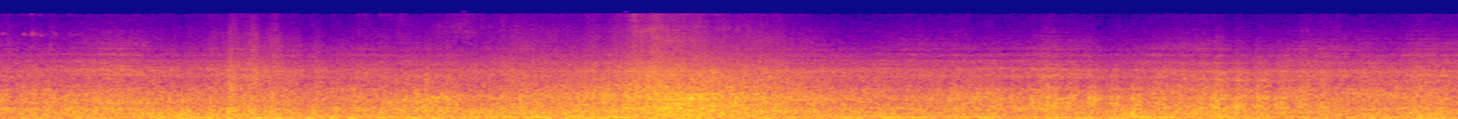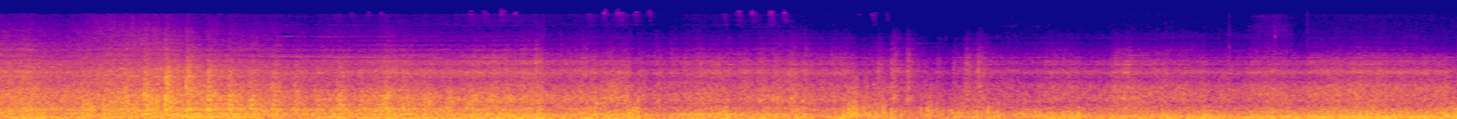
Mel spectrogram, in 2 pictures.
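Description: Freight train of covered hopper cars rolling past close by, steel wheels running on the rails with a continuous dense rattle. In the second half the sound turns duller and a little quieter as the train moves away.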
